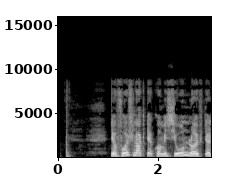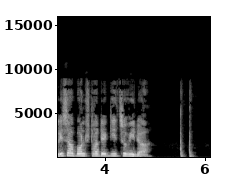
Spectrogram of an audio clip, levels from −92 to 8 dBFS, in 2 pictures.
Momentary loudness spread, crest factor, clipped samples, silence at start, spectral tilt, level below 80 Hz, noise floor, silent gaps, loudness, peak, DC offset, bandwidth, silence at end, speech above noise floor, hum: 9 LU; 14 dB; under 0.1%; 0.15 s; -5.5 dB/octave; -56 dBFS; -85 dBFS; none; -13 LUFS; 0 dBFS; under 0.1%; 9 kHz; 0.4 s; 73 dB; none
